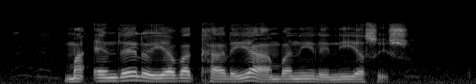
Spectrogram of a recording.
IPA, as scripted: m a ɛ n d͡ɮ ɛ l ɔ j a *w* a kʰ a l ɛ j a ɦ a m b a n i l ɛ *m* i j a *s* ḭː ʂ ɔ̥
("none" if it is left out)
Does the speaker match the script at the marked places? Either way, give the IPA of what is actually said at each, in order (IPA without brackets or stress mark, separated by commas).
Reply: β, n, ʂ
